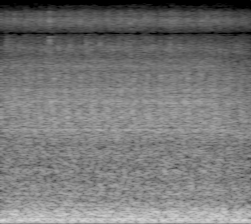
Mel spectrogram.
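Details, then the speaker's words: Truck after engine reinstall with new Comp lifters: steady deep idle with an even low rumble and no lifter ticking from the top end, though belt squeal is noted; quiet, healthy idle. "But damn, this thing has never been this quiet under the hood. Like way to go comp on improving your lifters."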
